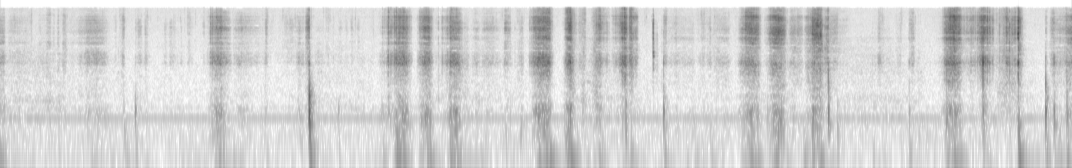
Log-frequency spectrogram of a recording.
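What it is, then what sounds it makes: Pine wood block being gouged. A gloved hand pushes a gouge along a groove in a solid light pine block, cutting and scraping the wood. Short, bright, hissing scrape strokes come in clusters with brief pauses between them, over a faint steady low hum.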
